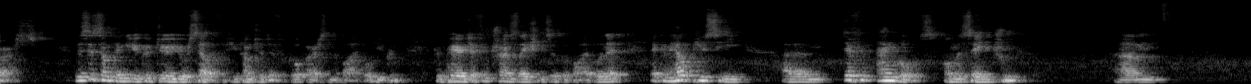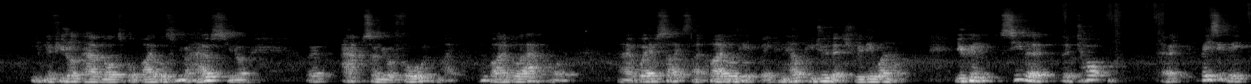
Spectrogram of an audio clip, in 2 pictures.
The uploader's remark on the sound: Note that the recording quality of this sermon is lower, due to technical problems during recording.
